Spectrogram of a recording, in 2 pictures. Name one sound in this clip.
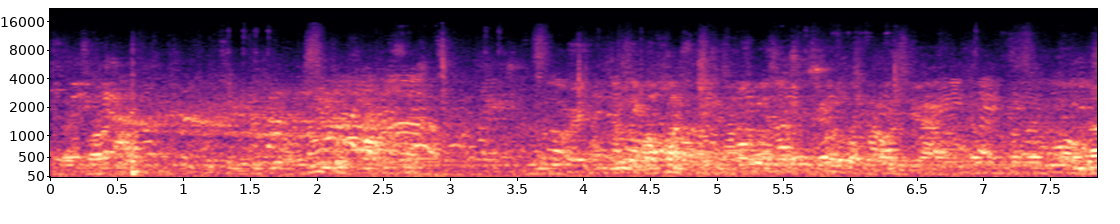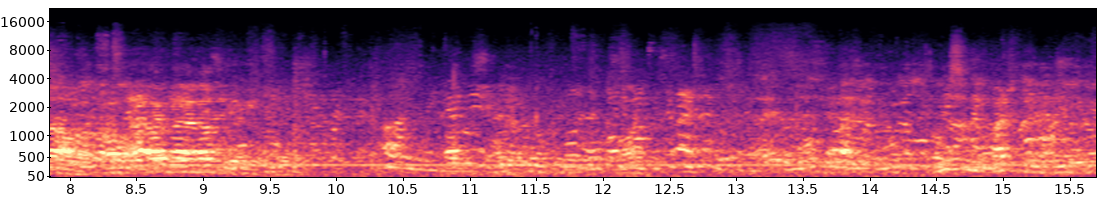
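Football players shout to one another across an open field.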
